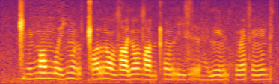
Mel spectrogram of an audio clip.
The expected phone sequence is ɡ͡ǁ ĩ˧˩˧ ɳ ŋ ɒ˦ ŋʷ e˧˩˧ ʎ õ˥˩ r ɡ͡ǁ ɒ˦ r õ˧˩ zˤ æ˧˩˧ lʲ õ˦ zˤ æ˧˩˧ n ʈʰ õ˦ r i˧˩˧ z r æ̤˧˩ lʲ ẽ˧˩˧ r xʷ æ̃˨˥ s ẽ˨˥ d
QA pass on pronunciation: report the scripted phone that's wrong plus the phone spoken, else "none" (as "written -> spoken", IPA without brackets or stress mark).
none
